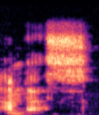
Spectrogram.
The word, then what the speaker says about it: anders: The UN also will be reduced. Anders, with the vocalized R.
